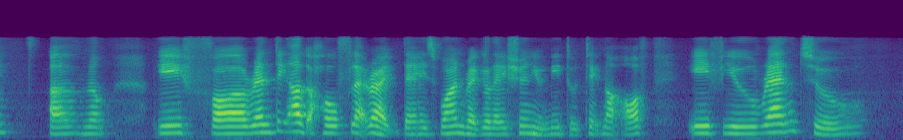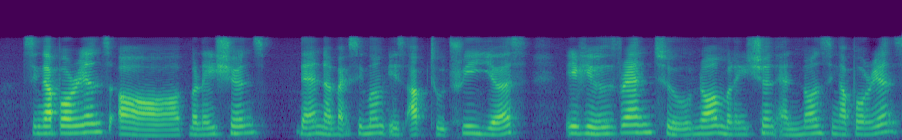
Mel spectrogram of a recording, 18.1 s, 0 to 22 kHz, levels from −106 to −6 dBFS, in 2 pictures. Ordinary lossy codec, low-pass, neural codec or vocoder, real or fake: Opus, 64 kbps; 7.2 kHz; codec, 16 kHz, about 1 kbps, DyCAST, with the encoder's durations; fake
